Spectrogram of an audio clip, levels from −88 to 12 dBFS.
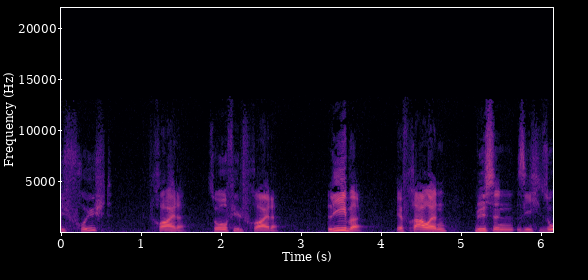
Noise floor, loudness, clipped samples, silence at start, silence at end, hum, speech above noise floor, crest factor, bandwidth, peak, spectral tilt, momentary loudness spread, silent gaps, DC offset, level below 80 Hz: -65 dBFS; -32 LUFS; under 0.1%; 0 s; 0 s; none; 34 dB; 20 dB; 13.5 kHz; -12 dBFS; -4 dB/octave; 14 LU; none; under 0.1%; -70 dBFS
